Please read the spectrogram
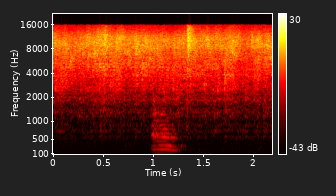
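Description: Steady sizzling of food frying in a pan on a stove turned down to low heat, with a man's brief "um" about a second in.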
